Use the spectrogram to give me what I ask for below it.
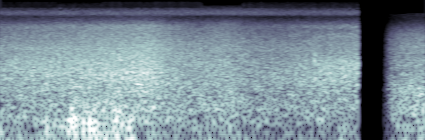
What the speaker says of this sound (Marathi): वॉटरफॉल आहे तो नजरेच्या टप्प्यात आले नजरेच्या टप्प्यात आलेला आहे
